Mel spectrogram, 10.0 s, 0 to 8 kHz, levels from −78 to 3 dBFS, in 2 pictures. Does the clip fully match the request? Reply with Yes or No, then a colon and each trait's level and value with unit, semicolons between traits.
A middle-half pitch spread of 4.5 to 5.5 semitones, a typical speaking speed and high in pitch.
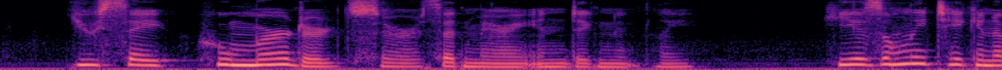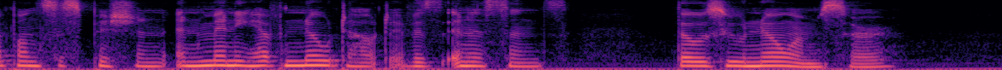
No: average, 4.9 semitones; average, 170 wpm; medium, 180 Hz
